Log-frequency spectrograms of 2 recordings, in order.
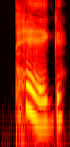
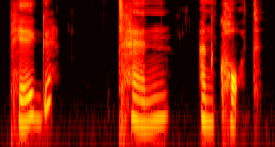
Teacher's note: when you produce the word Pig you can notice there's more strength or more air coming out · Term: aspiration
